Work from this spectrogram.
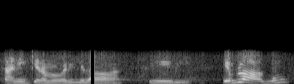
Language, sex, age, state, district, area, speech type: Tamil, female, 30-45, Tamil Nadu, Pudukkottai, rural, conversation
